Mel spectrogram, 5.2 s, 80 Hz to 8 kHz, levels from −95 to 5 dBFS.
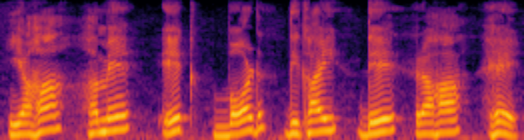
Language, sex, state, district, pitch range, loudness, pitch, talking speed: Hindi, male, Madhya Pradesh, Dhar, 180-225 Hz, -14 LUFS, 195 Hz, 90 wpm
